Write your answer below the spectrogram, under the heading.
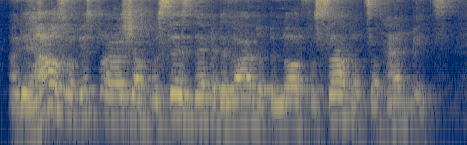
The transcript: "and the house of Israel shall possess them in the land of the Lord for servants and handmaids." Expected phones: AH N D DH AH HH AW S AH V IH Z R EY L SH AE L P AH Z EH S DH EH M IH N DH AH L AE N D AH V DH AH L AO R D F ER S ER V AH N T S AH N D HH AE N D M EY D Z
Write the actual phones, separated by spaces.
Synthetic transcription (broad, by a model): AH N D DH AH HH AW S AH V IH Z R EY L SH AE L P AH S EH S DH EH M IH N DH AH L AE N D AH V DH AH L AO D F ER S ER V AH N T S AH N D HH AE N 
